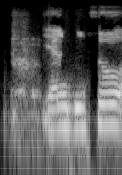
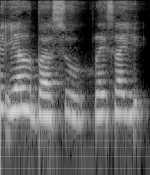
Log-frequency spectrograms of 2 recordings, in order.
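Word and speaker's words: يلبس: Yalbisu azizu al-qalan suwata al-jadidata dakhilul dakhilal qa'ati. Oke, Kak Azizu nanti dibaca un ya, karena dia itu munsorif Oke. ya. Ya, Bu. Nah, Nanti dibacanya yalbasu.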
